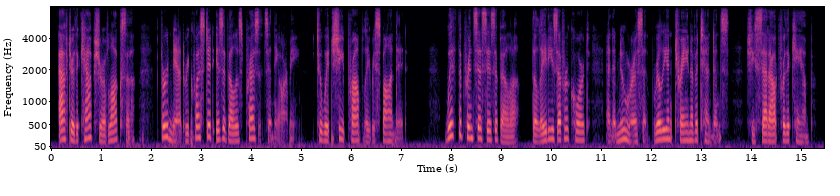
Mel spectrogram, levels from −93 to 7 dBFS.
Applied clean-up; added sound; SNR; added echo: neural diffusion model UNIVERSE++.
